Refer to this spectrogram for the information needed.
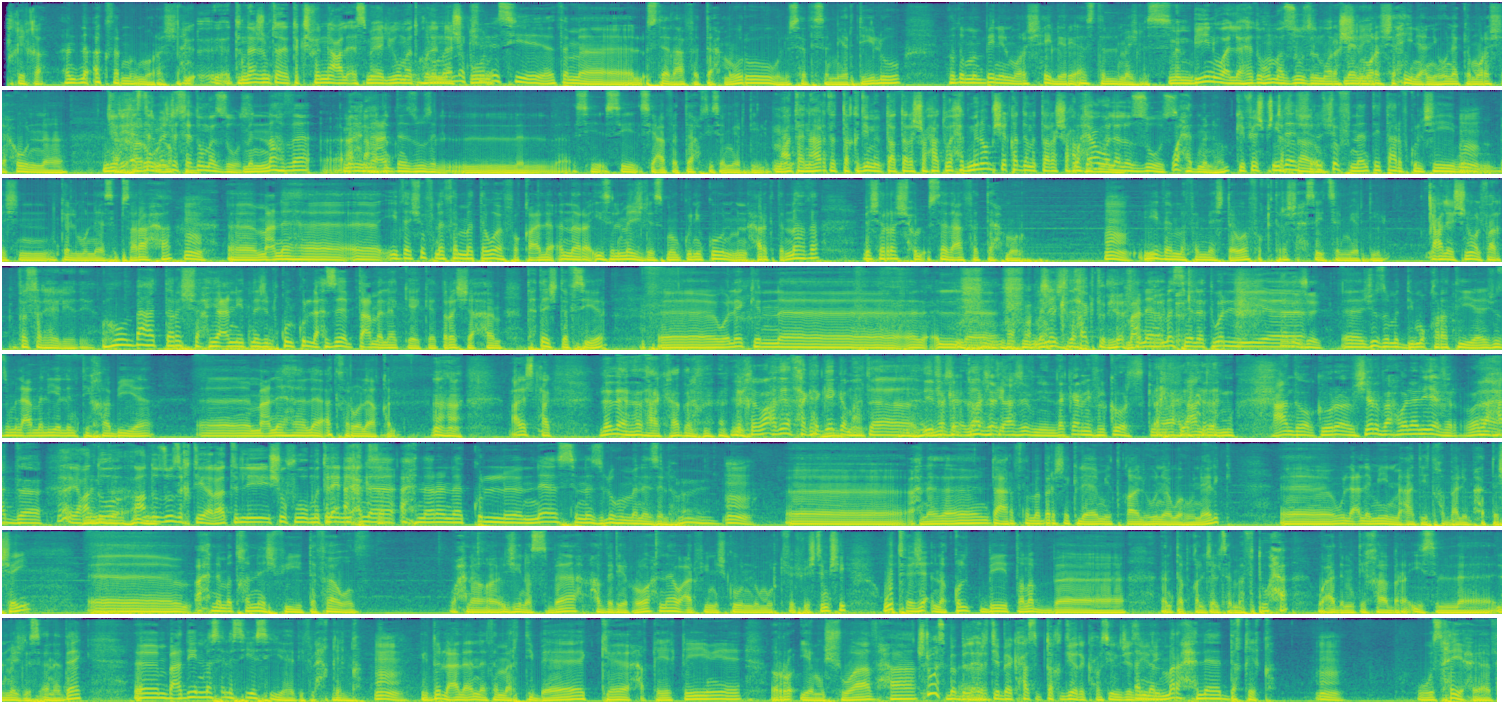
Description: أكد القيادي في حركة النهضة حسين الجزيري، ضيف حصة الاربعاء من برنامج بوليتيكا على جوهرة أف أم، أن حركة النهضة سترشح عبد الفتاح مورو سمير ديلو لتولي رئاسة مجلس نواب الشعب وأن الحركة ستقرر ترشيح أحدهما حسب ما سيفرزه المشهد السياسي في الفترة القادمة.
